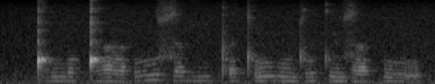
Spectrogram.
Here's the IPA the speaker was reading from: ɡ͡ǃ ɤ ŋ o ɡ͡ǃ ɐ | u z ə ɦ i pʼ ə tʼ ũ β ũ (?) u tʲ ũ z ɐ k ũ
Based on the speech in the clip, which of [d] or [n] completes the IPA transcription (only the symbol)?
d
